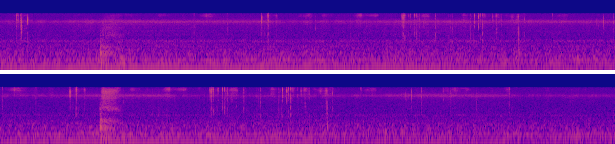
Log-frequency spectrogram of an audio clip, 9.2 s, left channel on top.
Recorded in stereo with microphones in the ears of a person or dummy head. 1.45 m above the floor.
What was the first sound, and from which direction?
Breathing, 55° right (ahead or behind).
